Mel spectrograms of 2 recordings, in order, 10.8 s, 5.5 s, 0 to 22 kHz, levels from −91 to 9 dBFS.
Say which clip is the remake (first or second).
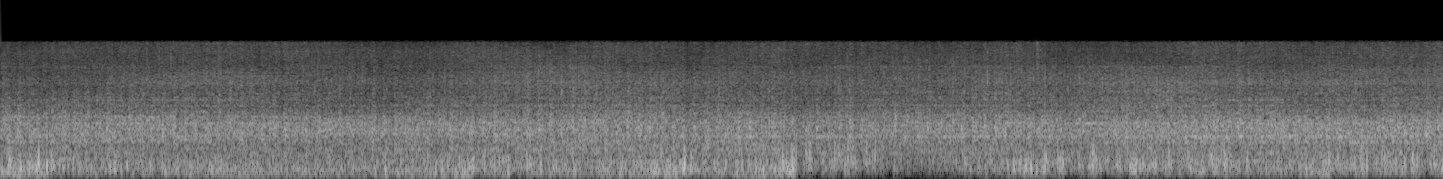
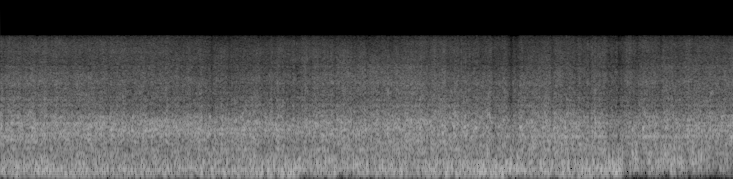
second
